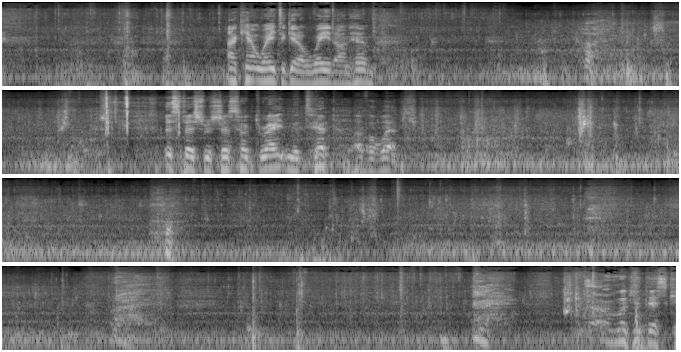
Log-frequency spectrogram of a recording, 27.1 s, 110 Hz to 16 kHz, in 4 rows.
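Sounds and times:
outboard motor idling: 0.0s - 27.0s
wind buffeting microphone: 3.8s - 13.6s, 16.1s - 18.4s.

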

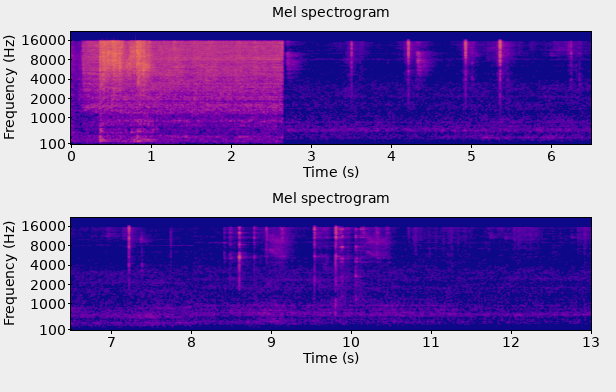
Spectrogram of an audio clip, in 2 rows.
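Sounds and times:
scissors snipping: 4.2s - 5.5s.

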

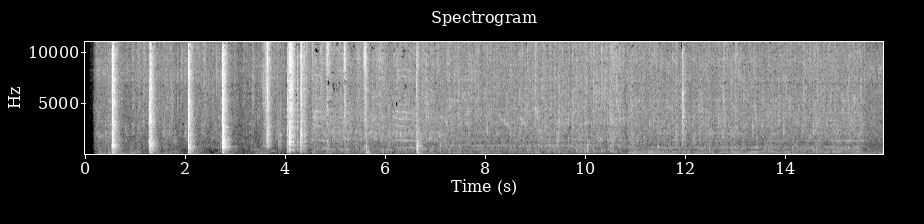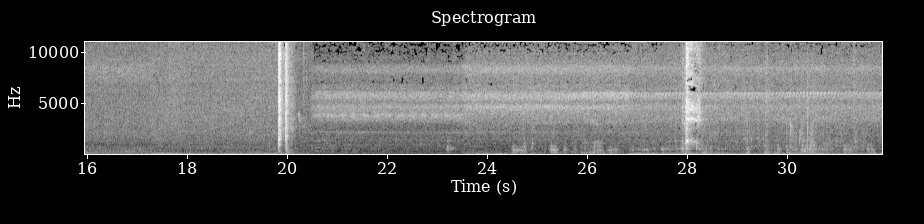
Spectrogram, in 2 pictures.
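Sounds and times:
machete chopping bamboo: 0.5s - 3.0s.

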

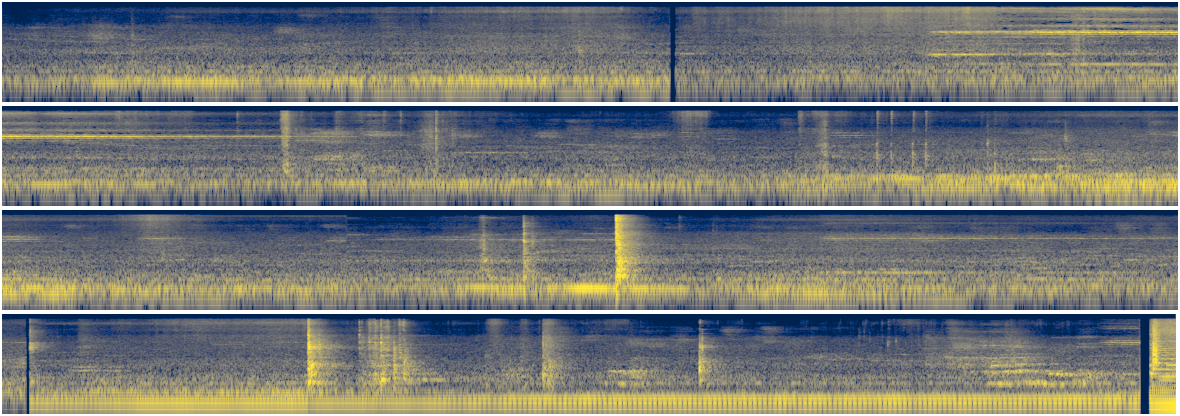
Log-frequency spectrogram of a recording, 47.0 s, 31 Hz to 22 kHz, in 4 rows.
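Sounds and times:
milk boiling and frothing: 3.6s - 11.6s.

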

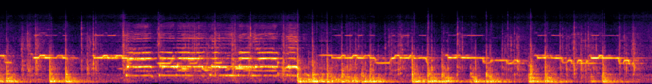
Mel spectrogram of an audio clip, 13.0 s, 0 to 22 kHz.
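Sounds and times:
bamboo flute melody: 0.0s - 13.0s
taiko drum beats: 0.0s - 13.0s
high voice singing: 2.4s - 6.4s.

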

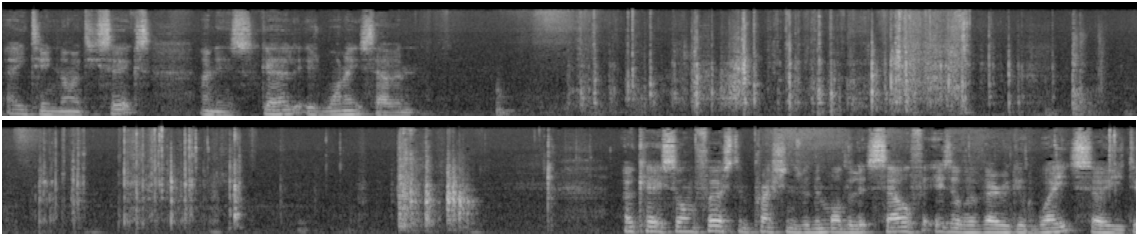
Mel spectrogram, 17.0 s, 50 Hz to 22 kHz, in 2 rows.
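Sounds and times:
cardboard packaging rustling and scraping: 3.9s - 10.4s.

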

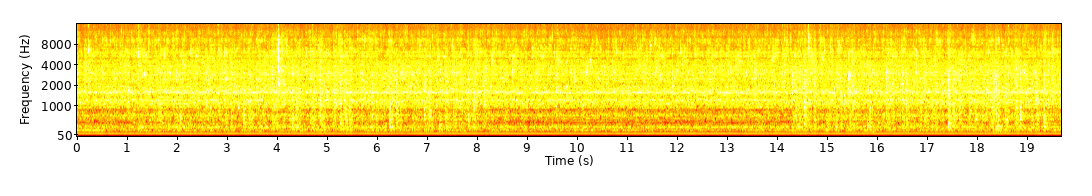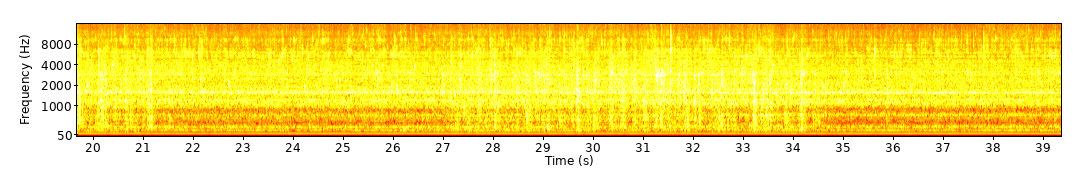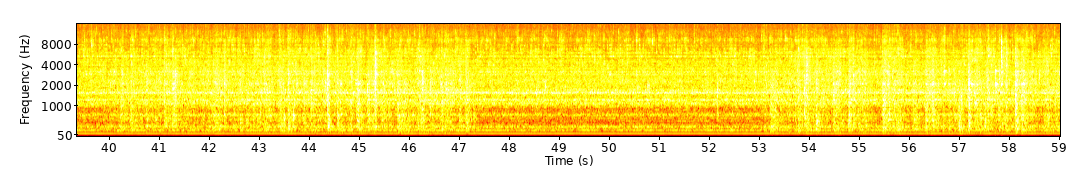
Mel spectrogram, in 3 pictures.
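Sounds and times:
washing machine motor hum: 0.0s - 59.0s
water sloshing in washing machine: 0.0s - 59.0s.

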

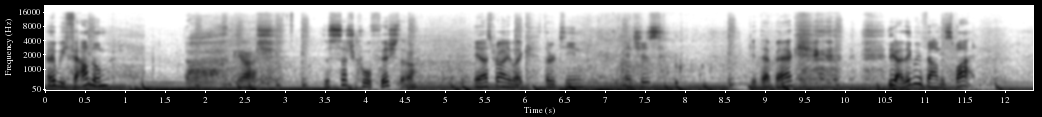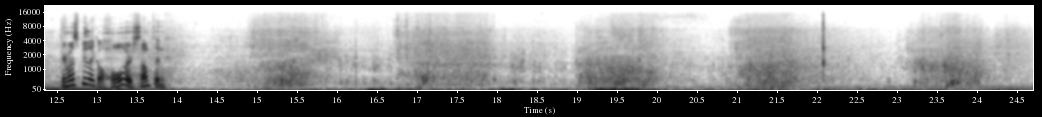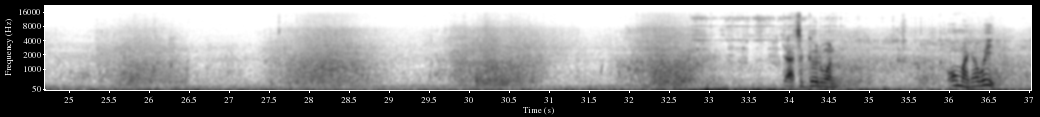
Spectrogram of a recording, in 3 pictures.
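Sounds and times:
wind buffeting microphone: 0.0s - 3.8s
small waves lapping on pebbles: 13.8s - 37.0s.

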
